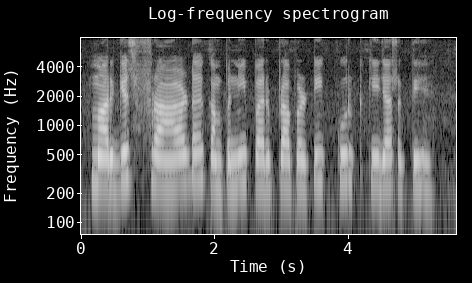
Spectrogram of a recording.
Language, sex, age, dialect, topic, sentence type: Hindi, female, 18-24, Awadhi Bundeli, banking, statement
